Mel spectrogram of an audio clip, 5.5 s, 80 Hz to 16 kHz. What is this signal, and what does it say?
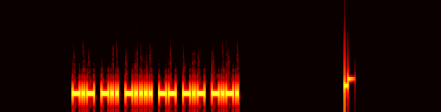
Morse code, heard as a keyed tone, about 40 wpm, 700 Hz. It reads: KD6MKC
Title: USA Call Signs - 6 Characters - 3x Character Spacing - 40wpm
